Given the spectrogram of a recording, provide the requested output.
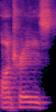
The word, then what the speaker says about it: Entrez: I was just going to say, entrez is actually pronounced entre. And it's a French word.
